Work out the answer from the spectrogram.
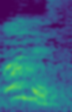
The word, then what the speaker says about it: honest: So here also the word honest. So here H is silent.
